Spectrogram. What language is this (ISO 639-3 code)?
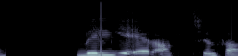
isl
